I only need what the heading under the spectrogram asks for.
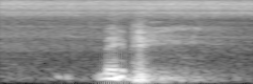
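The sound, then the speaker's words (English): Two quick, breathy hisses in close succession from Medusa's snakes, a snake-like sound with a faint voiced rasp underneath, against a quiet background with no talking. “I'm going to counsel your snakes, and we're going to hook you up with the devil.”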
